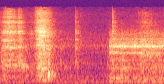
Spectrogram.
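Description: Faint hiss and hum from an electric guitar amplifier in a pause in the playing, with one brief faint sound about half a second in. The hiss and hum step up about a second and a half in as the amp is switched over to overdrive.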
